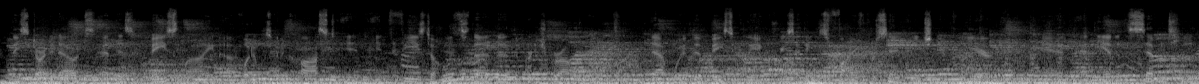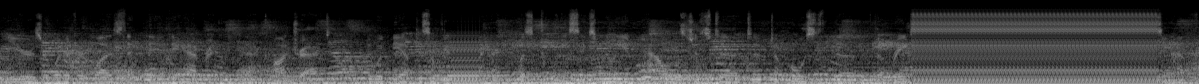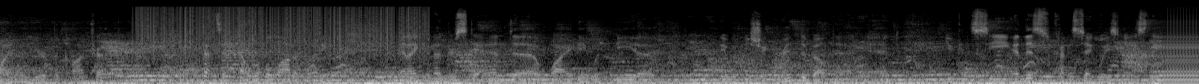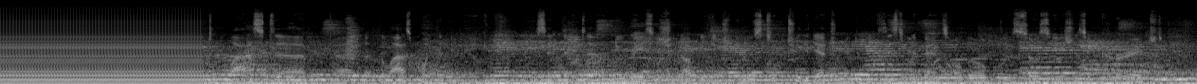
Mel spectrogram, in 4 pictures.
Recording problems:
chatter from many people; very loud; throughout; 3 dB above the speech
crackling; loud; from 25 to 28 s; 4 dB below the speech
crowd noise; noticeable; throughout; 15 dB below the speech
low rumble; noticeable; throughout; 15 dB below the speech
audio freezing; at 17 s, at 21 s for 2.5 s and at 36 s for 2.5 s

